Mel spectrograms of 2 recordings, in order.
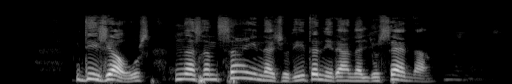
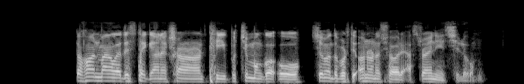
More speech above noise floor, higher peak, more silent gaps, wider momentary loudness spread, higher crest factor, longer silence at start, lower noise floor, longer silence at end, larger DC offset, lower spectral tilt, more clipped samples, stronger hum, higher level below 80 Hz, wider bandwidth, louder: second, 44 dB vs 73 dB; second, -4 dBFS vs 0 dBFS; neither; first, 14 LU vs 7 LU; about the same, 18 dB vs 16 dB; about the same, 0.75 s vs 0.75 s; second, -66 dBFS vs -88 dBFS; first, 0.85 s vs 0.4 s; neither; about the same, -5.5 dB/octave vs -4.5 dB/octave; neither; neither; about the same, -60 dBFS vs -56 dBFS; first, 11 kHz vs 8 kHz; second, -22 LUFS vs -15 LUFS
